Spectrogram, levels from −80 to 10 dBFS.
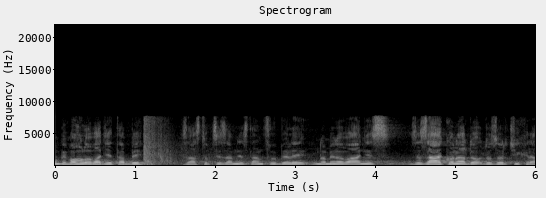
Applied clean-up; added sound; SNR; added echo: none; Gunshot, gunfire; 19 dB; none.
